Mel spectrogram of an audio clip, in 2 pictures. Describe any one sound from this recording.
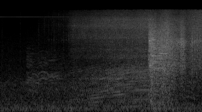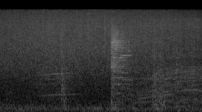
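A car engine runs and revs.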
